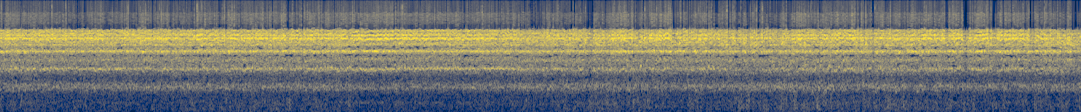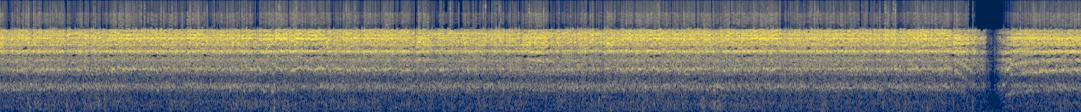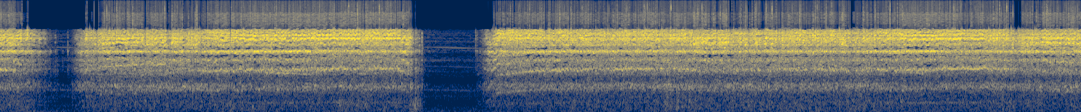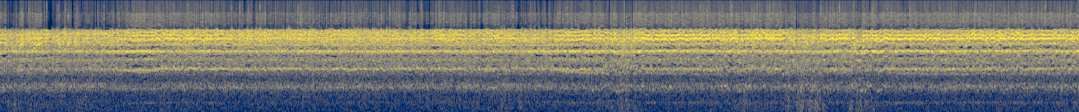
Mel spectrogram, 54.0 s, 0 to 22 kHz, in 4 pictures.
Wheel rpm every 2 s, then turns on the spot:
230, 230, 230, 230, 230, 230, 230, 230, 230, 230, 230, 230, 170, 130, 190, 200, 110, 230, 230, 220, 220, 230, 230, 230, 210, 210, 210.
none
